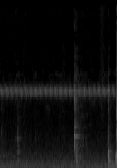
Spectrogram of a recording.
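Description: Faint stirring of a metal spoon through candy lozenges melting in water in a steel pan, with one sharp clink of the spoon on the pan about one and a half seconds in. A steady high-pitched whine sounds throughout.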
